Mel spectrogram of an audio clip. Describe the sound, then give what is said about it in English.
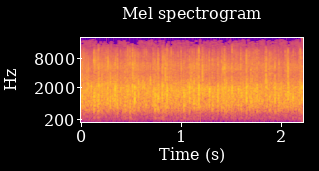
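An audience claps steadily, a dense, even wash of many hands with no pauses and no voices over it. “You can clap.”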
